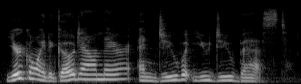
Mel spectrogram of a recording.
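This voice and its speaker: A woman's voice: mid-range voice, lively intonation, moderate pace, mellow, slightly rough. A woman playing a teasing, no-nonsense best friend in her forties, frank and prodding, at a script table read.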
